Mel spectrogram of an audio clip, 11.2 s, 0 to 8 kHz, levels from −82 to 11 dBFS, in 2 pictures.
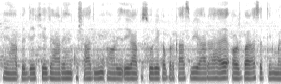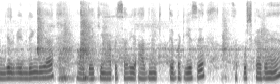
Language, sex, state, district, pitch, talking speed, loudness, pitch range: Hindi, male, Bihar, Sitamarhi, 145 Hz, 215 wpm, -28 LUFS, 140-150 Hz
